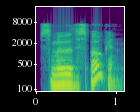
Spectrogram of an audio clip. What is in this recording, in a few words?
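"smooth-spoken", British English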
